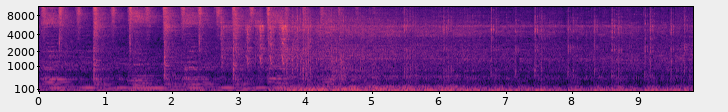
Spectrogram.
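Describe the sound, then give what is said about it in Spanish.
A motorcycle engine roars up loudly and keeps rumbling as it rides down through the middle of a stage, after a few seconds of sharp clattering knocks and a low droning tone. “Soroll d'una moto que baixa corrents pel mig de l'escenari”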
